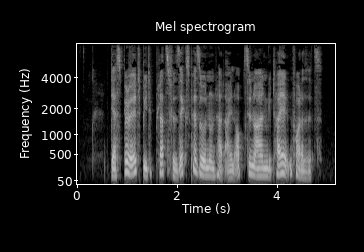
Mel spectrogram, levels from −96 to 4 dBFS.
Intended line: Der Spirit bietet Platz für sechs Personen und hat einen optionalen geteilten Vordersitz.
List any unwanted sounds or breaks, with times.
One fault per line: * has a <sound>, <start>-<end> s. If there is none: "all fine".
all fine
